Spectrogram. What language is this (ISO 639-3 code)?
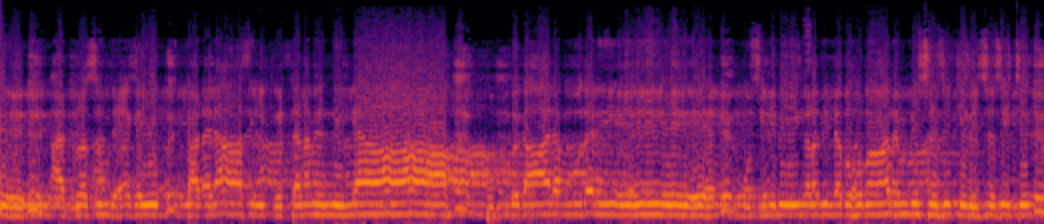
ara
